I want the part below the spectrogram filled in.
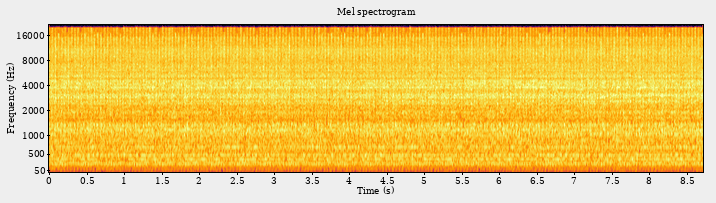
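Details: Toyota Camry 40, 2.4 engine at idle: constant ringing, sharp metallic knock near the alternator, always present, never lets up; source not pinned down; engine knock.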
